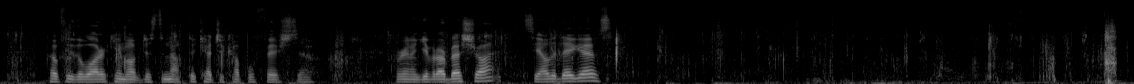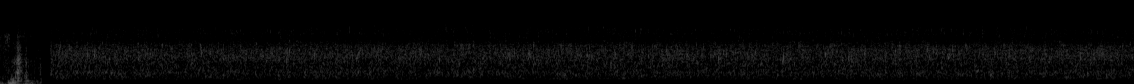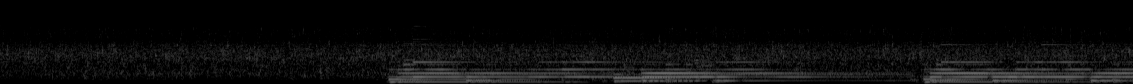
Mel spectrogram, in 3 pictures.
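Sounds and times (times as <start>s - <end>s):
footsteps on gravel: 0.0s - 11.7s
stream spilling over rocks: 11.8s - 34.0s.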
